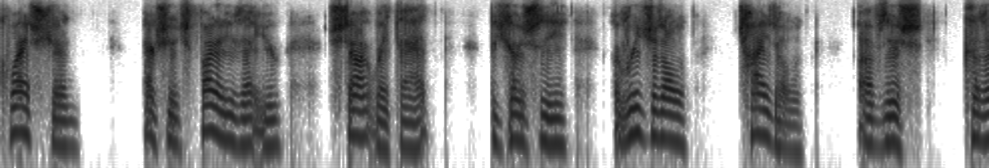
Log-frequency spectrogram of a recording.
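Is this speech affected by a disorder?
Yes: spinal muscular atrophy, congenital.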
